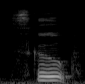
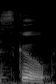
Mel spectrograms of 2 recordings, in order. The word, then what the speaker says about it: scoop: fooled some people but my intention was really to say did you hear the scoop scoop with a pure o versus a native speaker would say it with more of a diff thong IED o did you hear the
